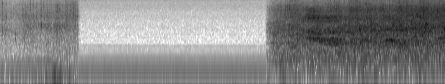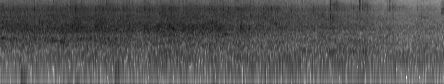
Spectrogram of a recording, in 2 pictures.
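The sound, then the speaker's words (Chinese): Applause from a live audience at a crosstalk comedy show in Beijing, thin and scattered, breaking in after a brief quiet stretch and then holding steady to the end. “谢谢您这么稀稀拉拉的掌声”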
